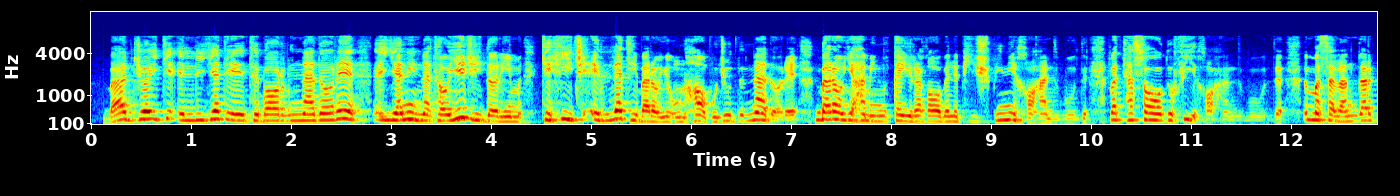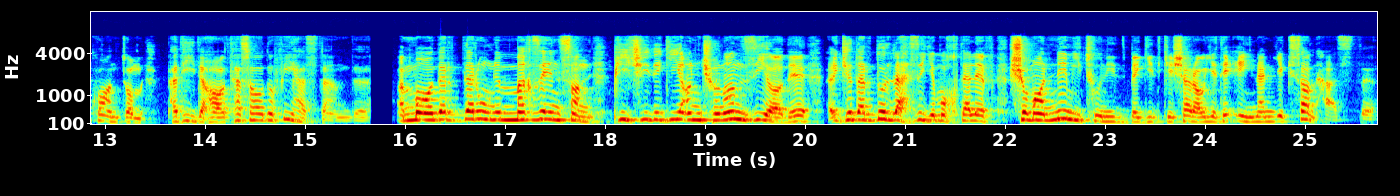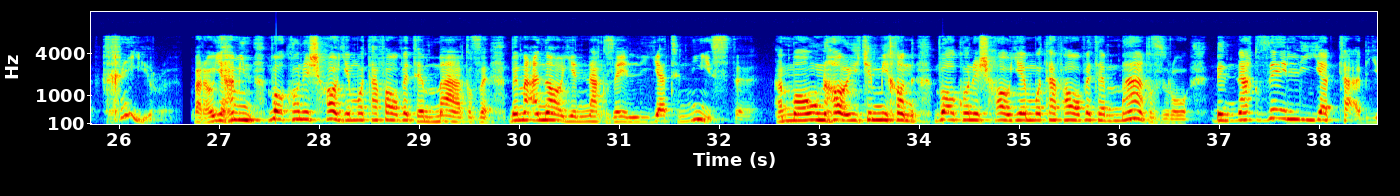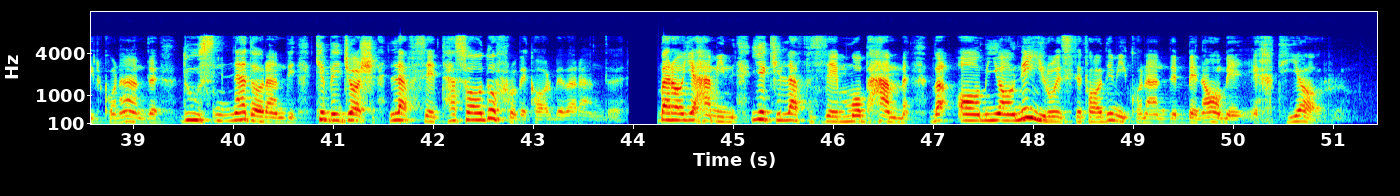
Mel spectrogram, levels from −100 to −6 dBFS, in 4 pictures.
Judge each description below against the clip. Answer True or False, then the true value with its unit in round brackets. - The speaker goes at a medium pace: True (125 wpm)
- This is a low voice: False (205 Hz)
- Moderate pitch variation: True (4.8 semitones)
